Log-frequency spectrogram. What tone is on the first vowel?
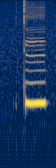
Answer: high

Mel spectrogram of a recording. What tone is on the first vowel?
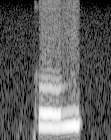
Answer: rising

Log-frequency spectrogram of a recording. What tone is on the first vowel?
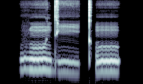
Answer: high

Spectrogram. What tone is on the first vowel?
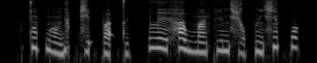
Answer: high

